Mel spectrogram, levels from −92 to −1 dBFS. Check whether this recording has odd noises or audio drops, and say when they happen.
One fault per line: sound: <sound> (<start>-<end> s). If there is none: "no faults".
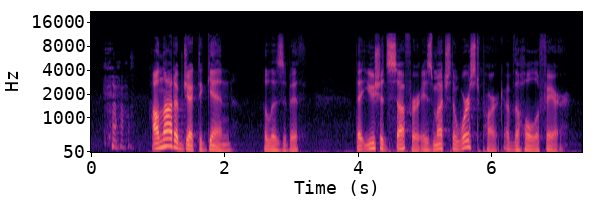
sound: laugh (0.2-0.7 s)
